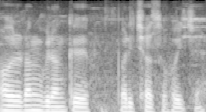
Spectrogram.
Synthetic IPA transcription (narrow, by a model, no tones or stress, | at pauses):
ɔːɾɾə̃ŋɡbiɾə̃ŋɡkepəɾiʃʰaseɦojt͡ʃɛ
